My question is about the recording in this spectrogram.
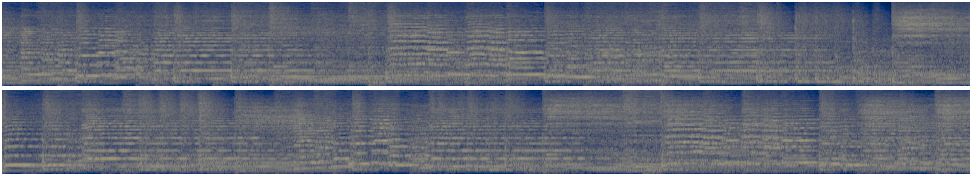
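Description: Jazz big band playing live, with the trumpet, trombone and saxophone sections carrying full sustained chords over the rhythm section.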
